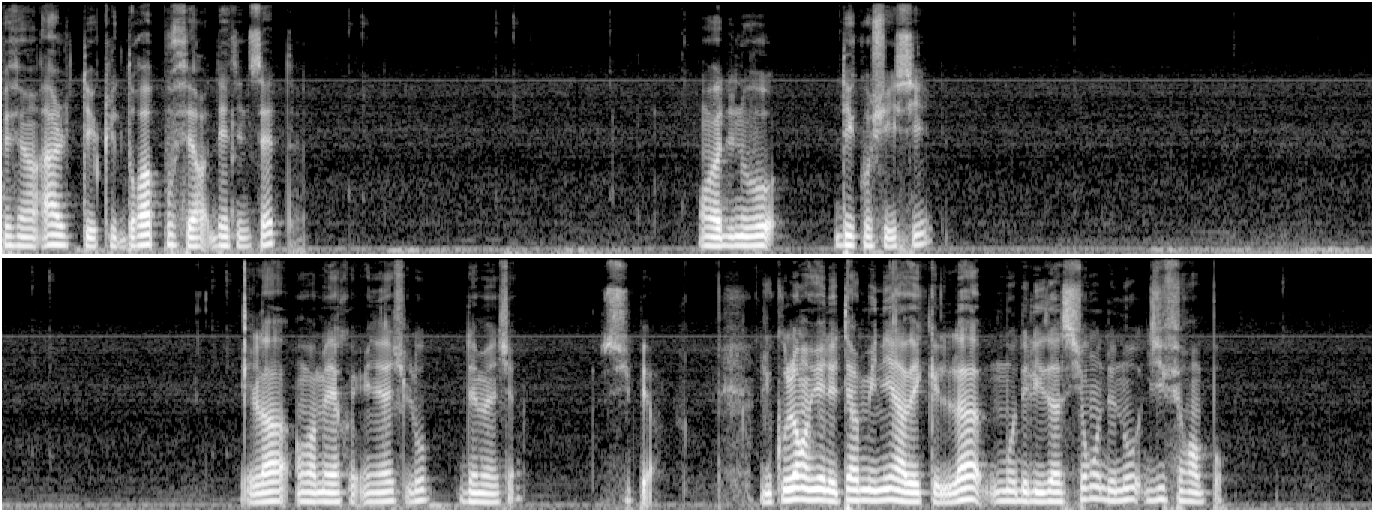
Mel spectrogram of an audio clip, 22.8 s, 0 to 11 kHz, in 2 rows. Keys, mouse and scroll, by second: 0.2 alt+right click, 1.7 i, 4.6 Tab, 4.9 scroll down 2, 5.1-7.0 middle drag, 7.0 click, 7.5-9.2 middle drag, 9.2 scroll up 1, 9.4 Tab, 10.8 ctrl+r, 13.6-14.2 middle drag, 14.2 Tab, 14.5 scroll down 2, 14.7-17.7 middle drag, 19.2-22.6 middle drag.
